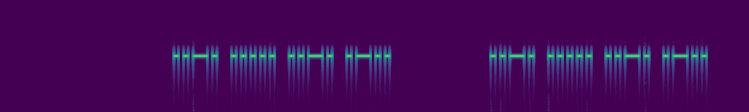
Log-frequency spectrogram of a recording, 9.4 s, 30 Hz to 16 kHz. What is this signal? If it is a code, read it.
Morse code, heard as a keyed tone, about 20 wpm, 700 Hz. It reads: F5FL F5FL
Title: DXCC-100 Call Signs - 4 Characters - Repeated 2x - 20wpm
